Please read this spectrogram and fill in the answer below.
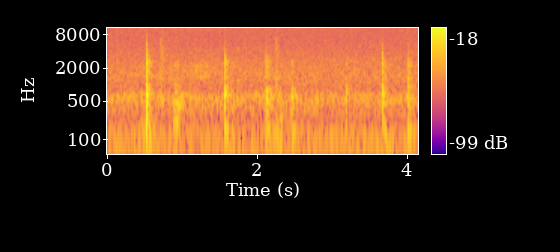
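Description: A stylus tip tapping and dragging on a tablet's glass screen while a word is handwritten: a string of about ten faint, irregular clicks.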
